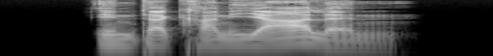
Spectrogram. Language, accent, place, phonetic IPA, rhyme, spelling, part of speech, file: German, Germany, Berlin, [ɪntɐkʁaˈni̯aːlən], -aːlən, interkranialen, adjective, De-interkranialen.ogg
- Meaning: inflection of interkranial: 1. strong genitive masculine/neuter singular 2. weak/mixed genitive/dative all-gender singular 3. strong/weak/mixed accusative masculine singular 4. strong dative plural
